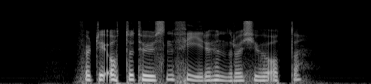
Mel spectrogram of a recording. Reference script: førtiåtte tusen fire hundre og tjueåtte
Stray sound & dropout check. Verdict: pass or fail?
pass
